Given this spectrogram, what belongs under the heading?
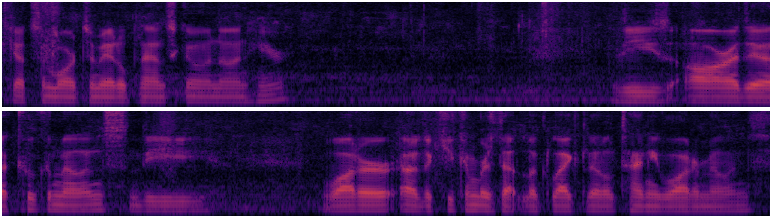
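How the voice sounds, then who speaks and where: Male gardener, low flat delivery, rambling garden-tour vlog recorded outdoors with faint background noise. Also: normal speed, pauses often. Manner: rambling, with frequent fillers and self-corrections. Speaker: home gardener. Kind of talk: casual garden walk-through.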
